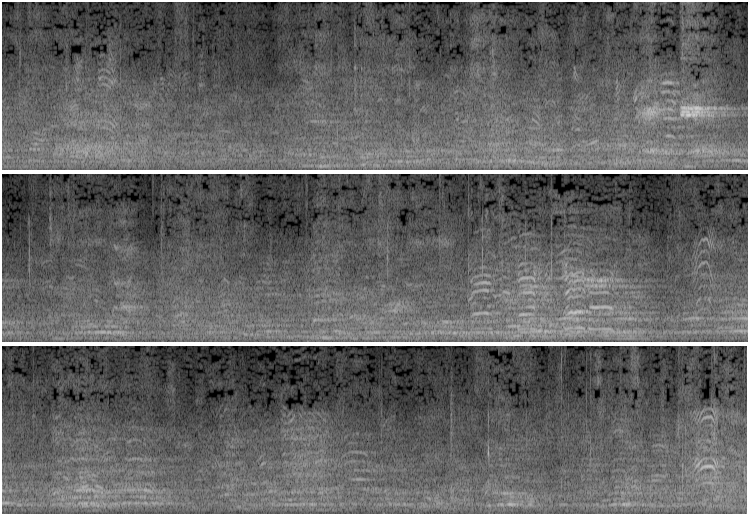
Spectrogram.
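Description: A crowd of spectators talks and cheers in a large echoing hall.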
